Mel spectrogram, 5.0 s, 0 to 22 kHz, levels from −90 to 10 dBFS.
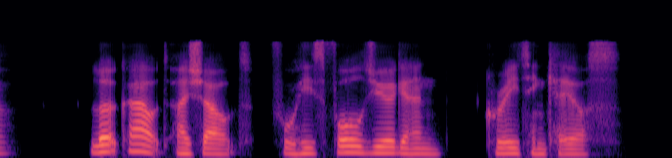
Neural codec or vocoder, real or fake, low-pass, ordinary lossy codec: codec, 16 kHz, about 1 kbps, DyCAST, with the encoder's durations; fake; 7.2 kHz; none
